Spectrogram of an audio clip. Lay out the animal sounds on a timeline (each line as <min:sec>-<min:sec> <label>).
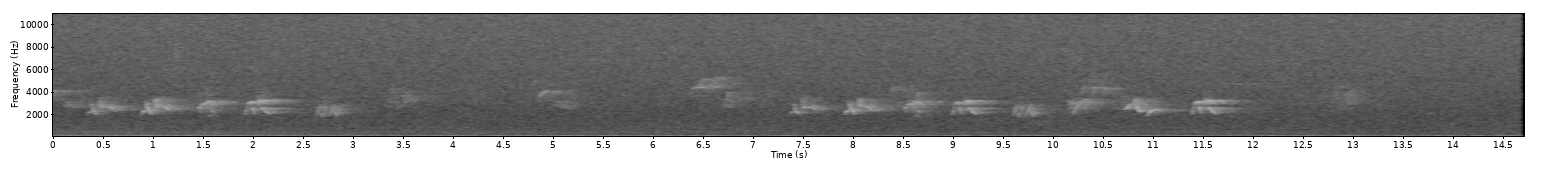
0:00.0-0:03.3 American Robin (Turdus migratorius)
0:03.2-0:07.1 Red-eyed Vireo (Vireo olivaceus)
0:07.2-0:12.0 American Robin (Turdus migratorius)
0:08.2-0:13.2 Red-eyed Vireo (Vireo olivaceus)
